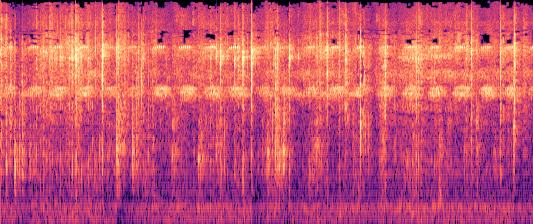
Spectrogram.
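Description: A metal blade scrapes and shaves pieces off a solid orange bar of soap, already partly carved and held in gloved fingers. Dry, crumbly scratching and cutting strokes make a steady bright rasp, broken by sharp, quick clicks as flakes break away.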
